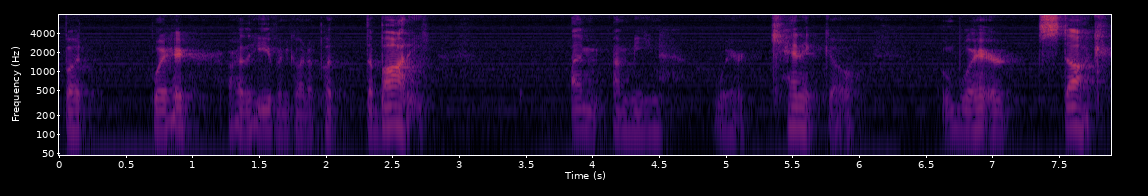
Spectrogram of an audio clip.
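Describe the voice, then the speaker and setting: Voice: medium pitch, fairly even intonation, measured pace, fairly bright tone, a little hiss or hum. An actor voicing a stammering, nervous young man. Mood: anxious. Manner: stammering and anxious.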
